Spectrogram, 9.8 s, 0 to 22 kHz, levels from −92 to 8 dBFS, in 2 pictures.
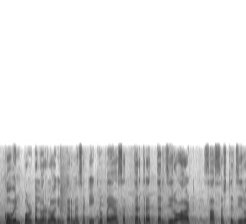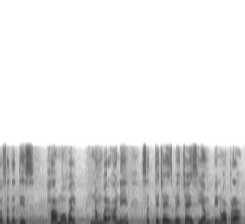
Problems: constant background noise, background conversations at intervals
